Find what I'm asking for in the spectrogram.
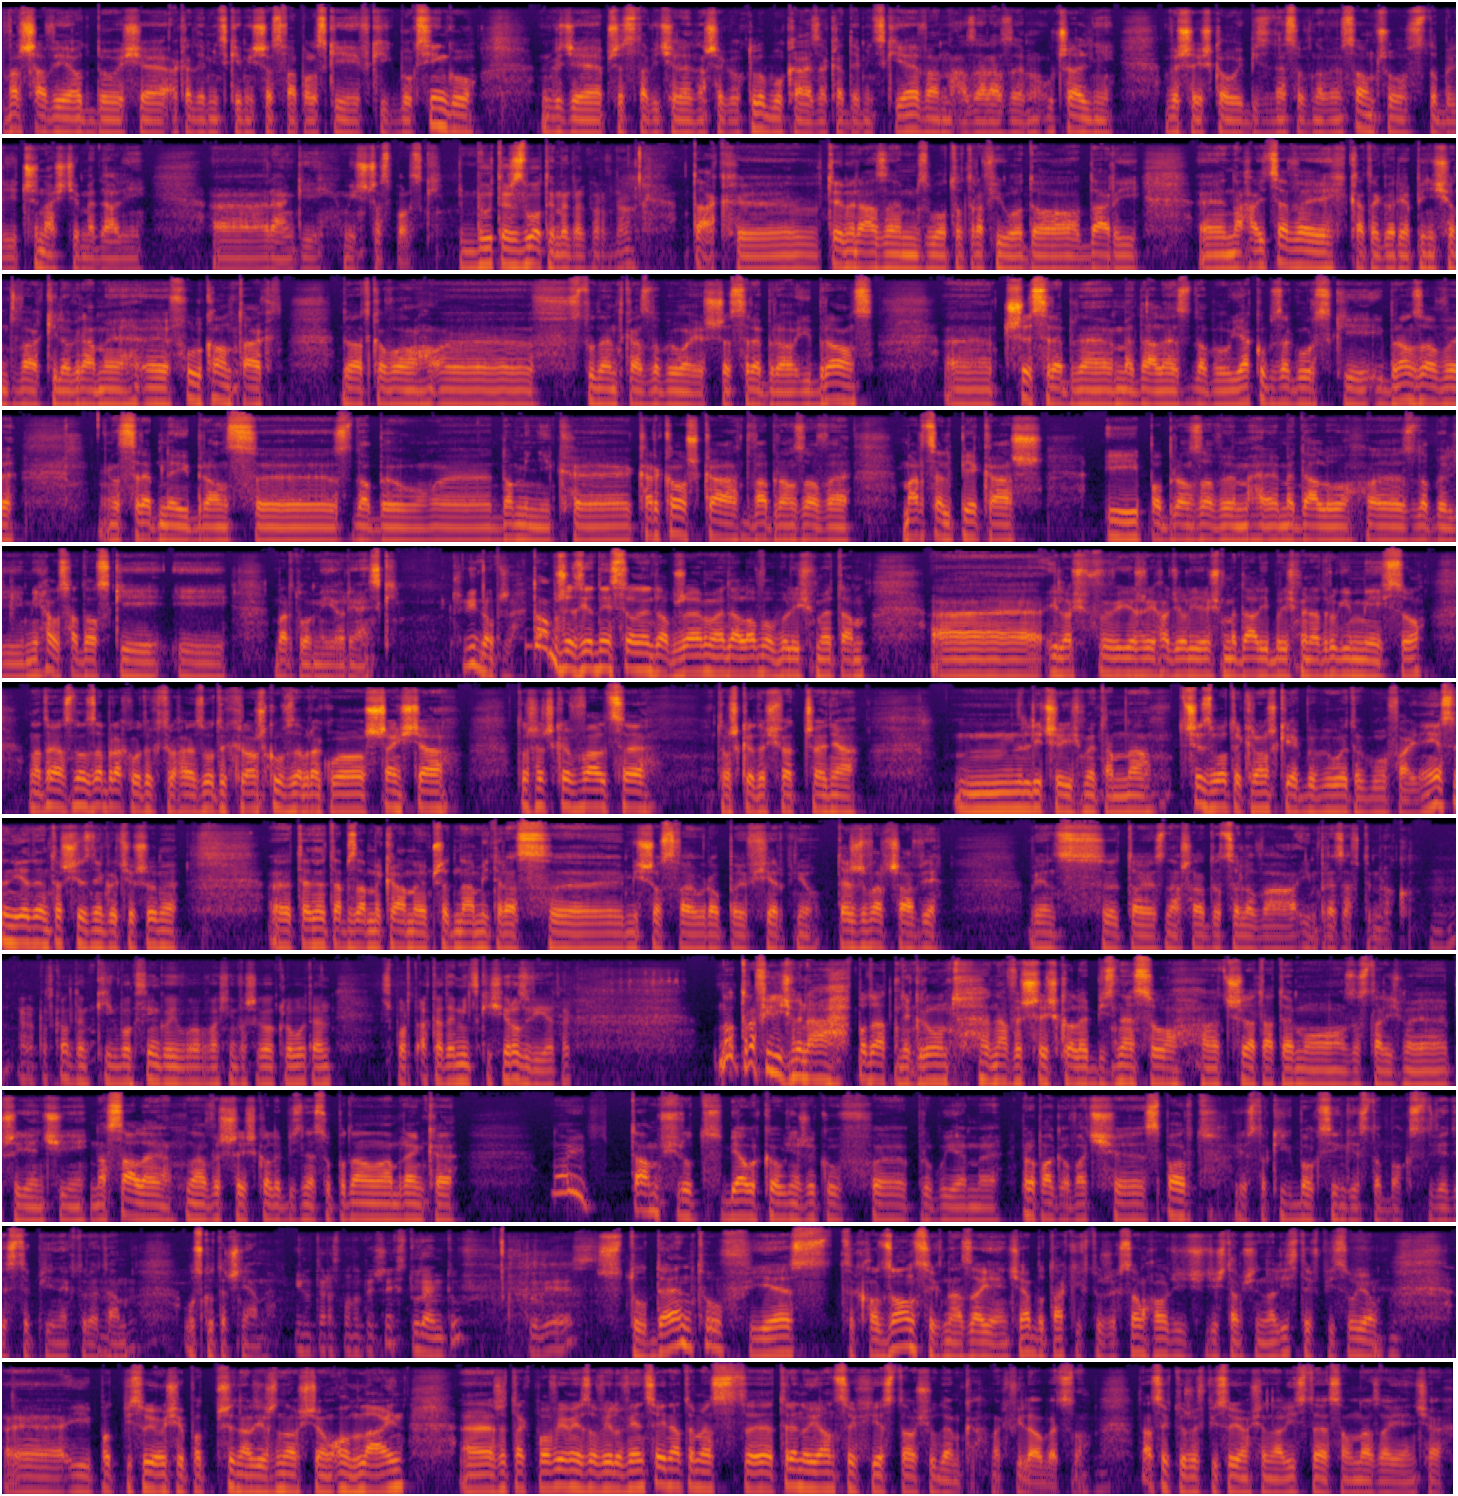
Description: Worek medali akademików z Nowego Sącza [ROZMOWA]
